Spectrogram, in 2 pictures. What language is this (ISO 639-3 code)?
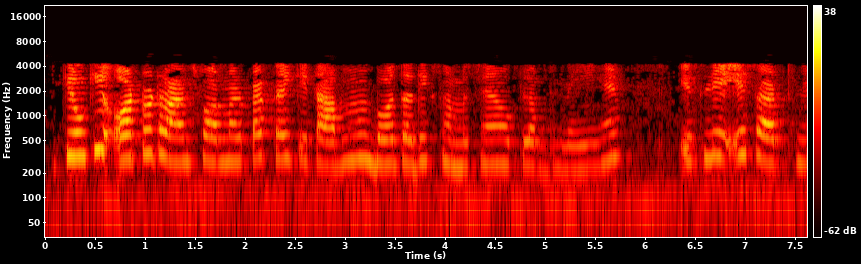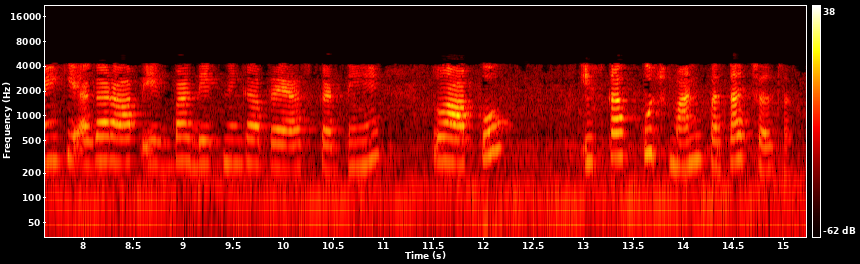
hin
